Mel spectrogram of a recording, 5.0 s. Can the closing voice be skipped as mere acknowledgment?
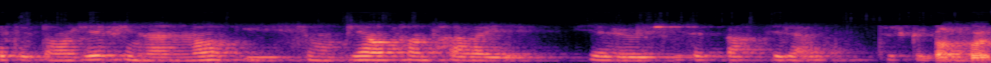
No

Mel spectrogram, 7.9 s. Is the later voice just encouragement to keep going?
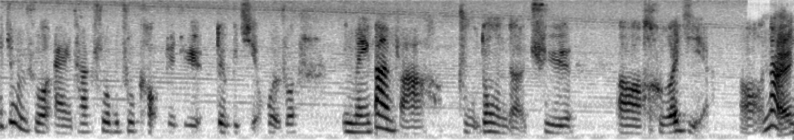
No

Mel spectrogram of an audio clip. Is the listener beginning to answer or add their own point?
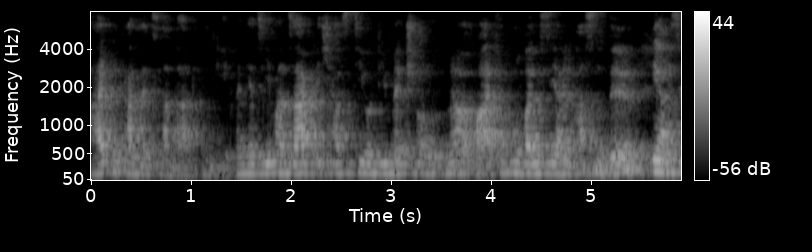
No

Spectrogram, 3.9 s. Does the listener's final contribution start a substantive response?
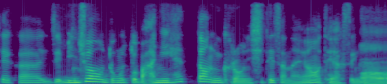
Yes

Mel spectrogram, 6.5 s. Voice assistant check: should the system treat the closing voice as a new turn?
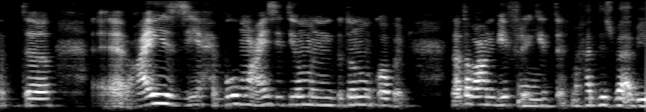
Yes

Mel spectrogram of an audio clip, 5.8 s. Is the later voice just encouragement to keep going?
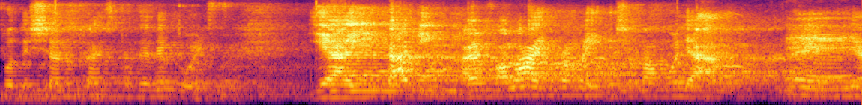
No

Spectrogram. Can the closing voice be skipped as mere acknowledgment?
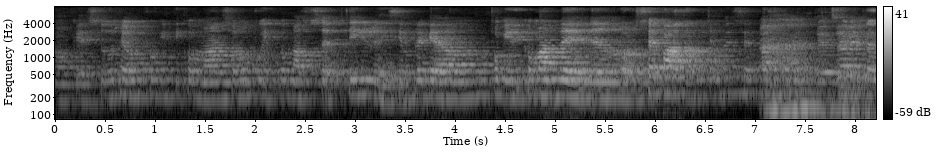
Yes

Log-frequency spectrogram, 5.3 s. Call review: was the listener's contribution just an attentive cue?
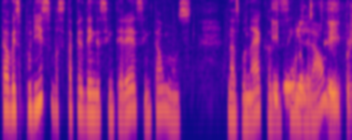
No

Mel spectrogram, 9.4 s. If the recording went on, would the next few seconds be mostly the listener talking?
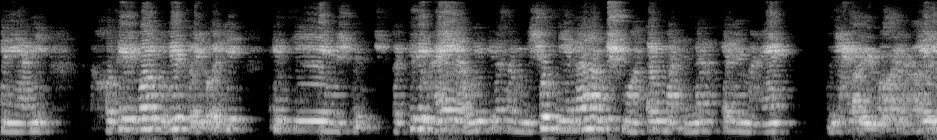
Yes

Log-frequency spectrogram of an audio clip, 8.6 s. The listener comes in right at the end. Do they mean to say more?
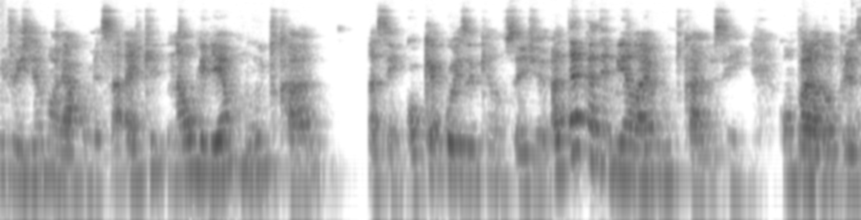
Yes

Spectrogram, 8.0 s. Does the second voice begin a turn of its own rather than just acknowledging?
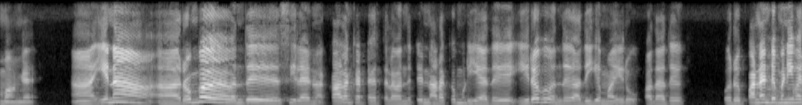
No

